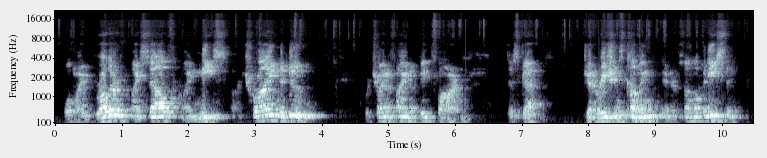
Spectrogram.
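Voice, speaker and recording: In an American accent, a man speaks at a fairly slow pace, his loudness swinging widely against audible room echo. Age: 70s. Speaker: dairy farmer. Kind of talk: public meeting comment.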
